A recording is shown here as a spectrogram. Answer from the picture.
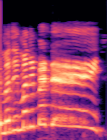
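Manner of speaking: high, loud rolling chant; hyped-up shout. Real, not acted. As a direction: whoop it out like a morning hype man. Hyped Monday greeting.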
